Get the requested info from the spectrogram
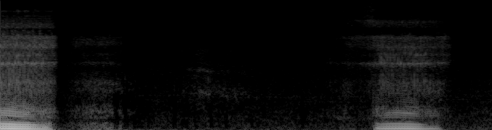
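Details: A sleeping female Boxer dog gives two heavy, low, rattling snores, each about half a second, a few seconds apart, with soft breathing between in a quiet small indoor room.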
